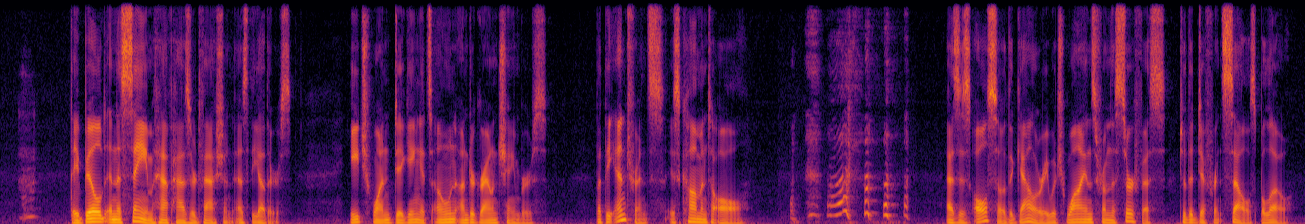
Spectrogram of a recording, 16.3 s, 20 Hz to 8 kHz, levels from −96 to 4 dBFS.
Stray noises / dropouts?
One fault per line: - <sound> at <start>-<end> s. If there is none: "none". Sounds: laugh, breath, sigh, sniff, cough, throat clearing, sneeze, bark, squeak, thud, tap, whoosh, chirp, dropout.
- throat clearing at 0.2-0.5 s
- laugh at 9.9-11.4 s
